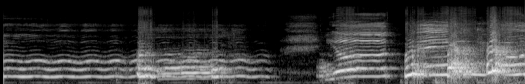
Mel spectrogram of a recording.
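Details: Saint Bernard named Jehu singing along: long wavering howls with a vibrato, a break, then a bark-like yelp and rising, strained howls that end loud and rough.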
